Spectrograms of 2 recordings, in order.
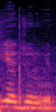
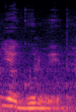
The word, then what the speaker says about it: यजुर्वेद: यहाँ पर जे आएगा स्पेलिंग में, इट्स यजुर्वेद नॉट यगुर्वेद, ठीक है, इट्स यजुर्वेद।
